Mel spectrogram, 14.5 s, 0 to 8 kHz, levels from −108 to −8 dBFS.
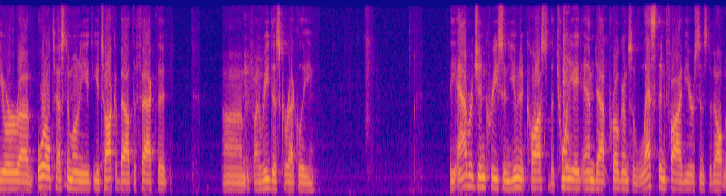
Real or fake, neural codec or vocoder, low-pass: real; none; 7.2 kHz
